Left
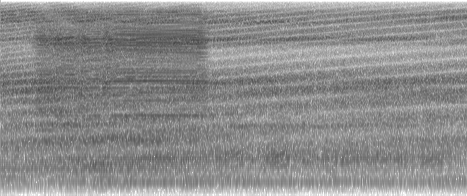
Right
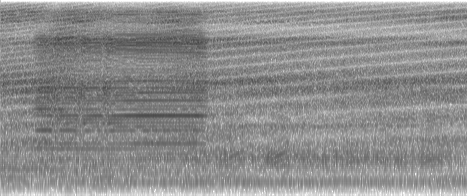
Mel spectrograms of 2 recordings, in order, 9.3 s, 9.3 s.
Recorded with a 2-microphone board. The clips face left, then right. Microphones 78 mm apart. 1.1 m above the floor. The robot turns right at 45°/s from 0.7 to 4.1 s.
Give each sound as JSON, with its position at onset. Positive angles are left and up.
{"t": 0.0, "sound": "a drone", "side_deg": 0}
